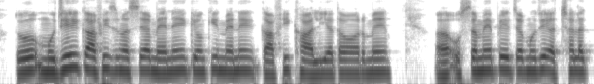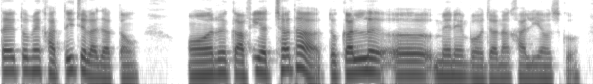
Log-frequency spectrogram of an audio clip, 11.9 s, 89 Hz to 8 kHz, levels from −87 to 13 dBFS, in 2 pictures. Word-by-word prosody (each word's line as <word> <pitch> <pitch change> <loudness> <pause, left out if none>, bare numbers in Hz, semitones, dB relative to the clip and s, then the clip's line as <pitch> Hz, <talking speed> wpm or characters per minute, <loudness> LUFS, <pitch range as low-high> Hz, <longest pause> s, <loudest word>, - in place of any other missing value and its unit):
तो 180 +4 +4
मुझे 175 +1 +4
ही 225 - +2
काफ़ी 200 -1 +3
समस्या 185 0 0
मैंने 180 +2 +1
क्योंकि 180 +1 -2
मैंने 185 0 0
काफ़ी 155 +4 -1
खा 160 -2 +2
लिया 160 +2 +1
था 165 - 0
और 160 0 -2
मैं 170 0 +1 0.5
अ, - - 0
उस 150 - -4
समय 185 +1 +3
पे 190 +1 +3
जब 180 -1 -1
मुझे 180 +2 +1
अच्छा 175 +1 -1
लगता 175 +1 0
है, 180 - +2
तो 185 +1 -3
मैं 185 0 -1
खाते 160 +1 -3
ही 185 - +1
चला 175 -7 0
जाता 120 0 -4
हूँ। 125 +1 -8 0.5
और 150 +2 +2
काफ़ी 155 +4 0
अच्छा 165 +5 +1
था 215 -3 +4 0.2
तो 145 - -3
कल 170 +2 +6
अ, 150 -1 -1
मैंने 140 -1 -1
बहुत 125 -3 -6
ज़्यादा 125 +1 -5
खा 130 - -5
लिया 125 0 -5
उसको। 120 +2 -12
170 Hz, 215 wpm, -22 LUFS, 150-185 Hz, 0.5 s, कल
